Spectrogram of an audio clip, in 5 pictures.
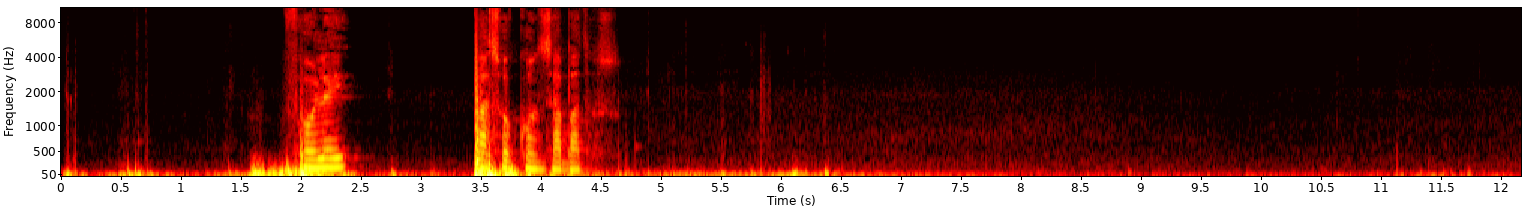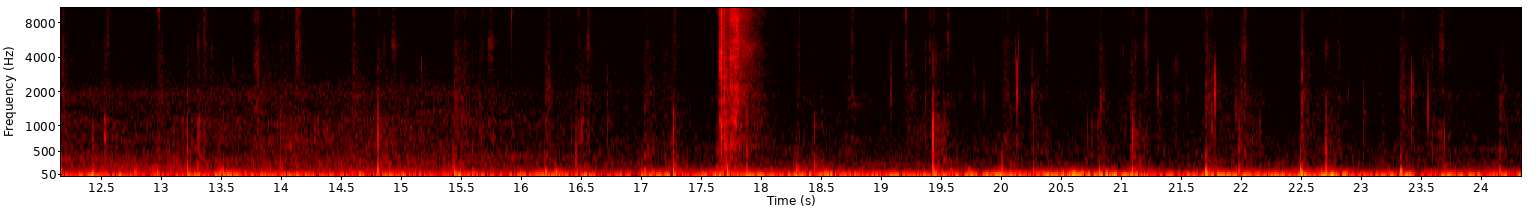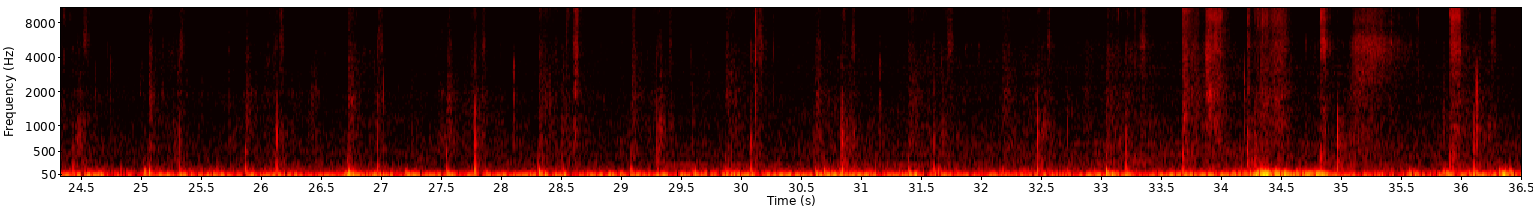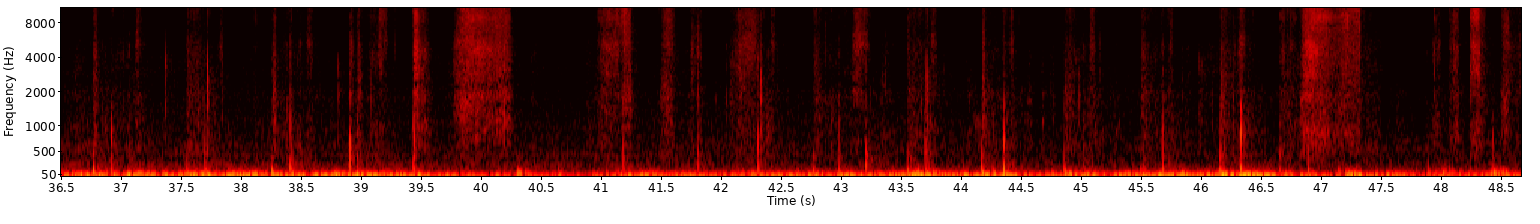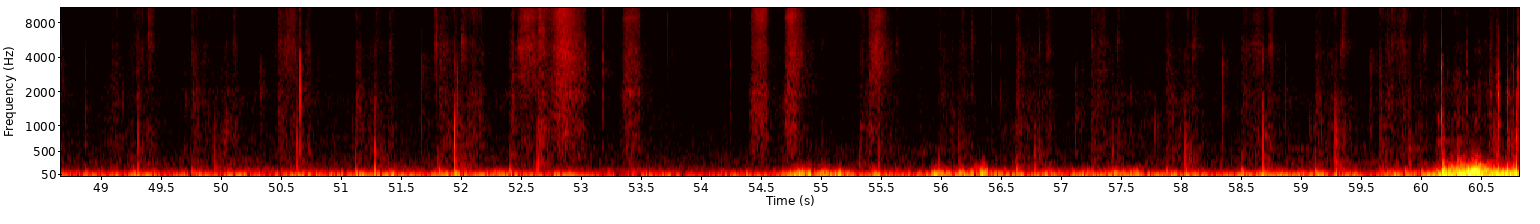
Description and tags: Men shoes - walking
foley, foot, step, walk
